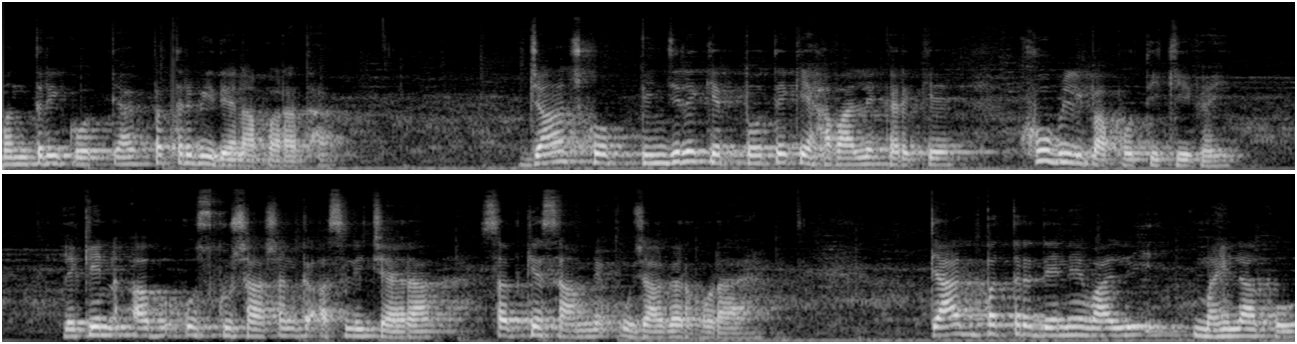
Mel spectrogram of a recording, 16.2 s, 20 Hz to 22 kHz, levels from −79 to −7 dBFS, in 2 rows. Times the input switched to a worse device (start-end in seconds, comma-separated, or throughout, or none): none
